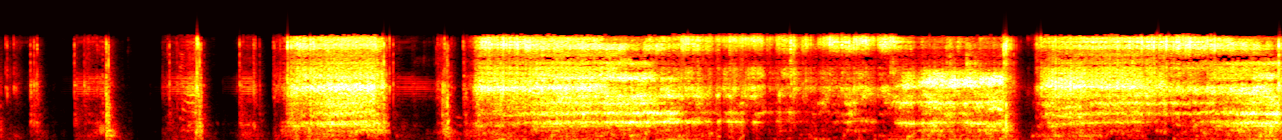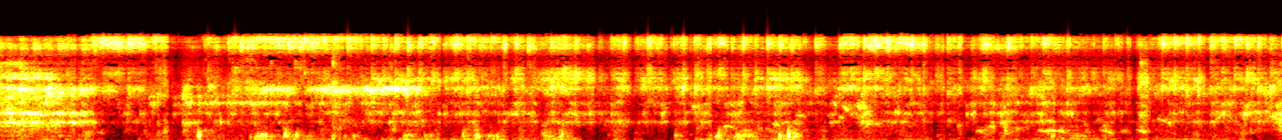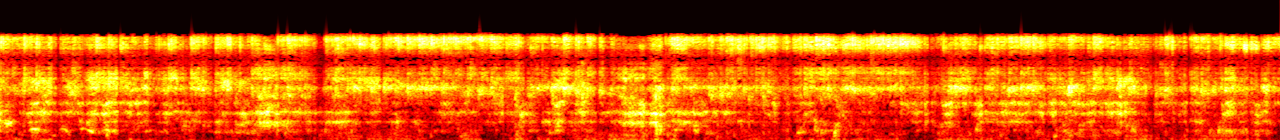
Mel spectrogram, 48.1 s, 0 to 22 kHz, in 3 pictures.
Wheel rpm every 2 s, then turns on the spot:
10, 20, 30, 60, 70, 60, 50, 70, 70, 70, 70, 70, 70, 70, 70, 70, 70, 70, 70, 70, 70, 70, 70, 70.
none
